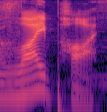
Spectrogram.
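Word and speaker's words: Qliphoth: Clypoth.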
